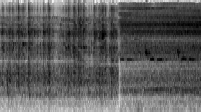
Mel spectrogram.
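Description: Large-scale model train cars rolling along metal track, their wheels rattling and clicking irregularly. About two and a half seconds in the sound changes abruptly to a steadier running hiss with faint squeaks.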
